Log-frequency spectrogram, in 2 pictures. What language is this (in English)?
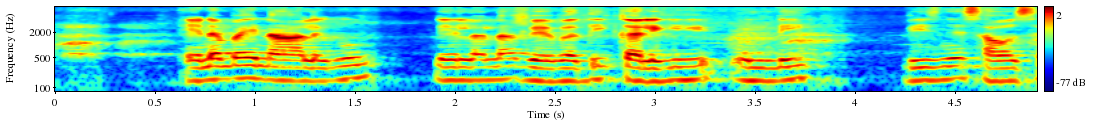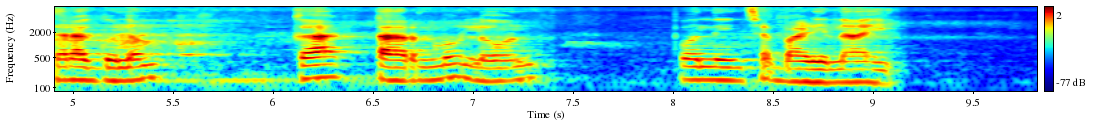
Telugu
